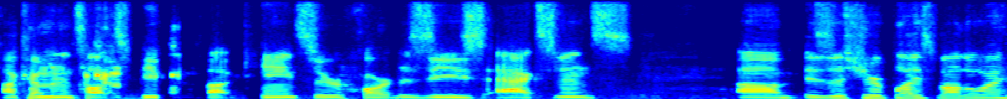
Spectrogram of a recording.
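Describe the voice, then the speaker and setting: With a bright, sharp tone and very wide pitch swings, a man speaks fairly quickly in a fairly high voice. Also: dry, close sound with no echo. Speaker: insurance sales trainer. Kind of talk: sales pitch role-play. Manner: fast.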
